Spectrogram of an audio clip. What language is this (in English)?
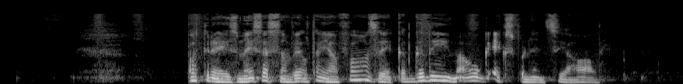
Latvian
